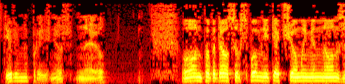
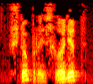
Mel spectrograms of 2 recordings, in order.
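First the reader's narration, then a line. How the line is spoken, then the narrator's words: Stern question. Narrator (Russian): строго спросила она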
